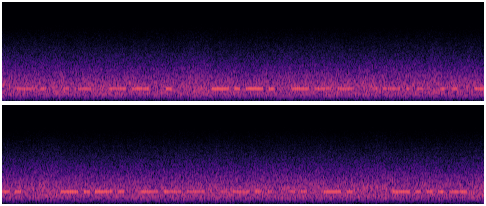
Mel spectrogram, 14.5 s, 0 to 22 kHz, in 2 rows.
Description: Morse code, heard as a keyed tone, machine-sent, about 14 wpm, 510 Hz, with heavy radio static and a narrow filter. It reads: NAME COLIN COLIN <BT>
